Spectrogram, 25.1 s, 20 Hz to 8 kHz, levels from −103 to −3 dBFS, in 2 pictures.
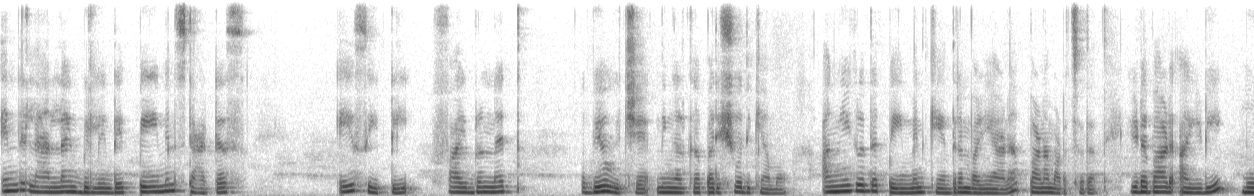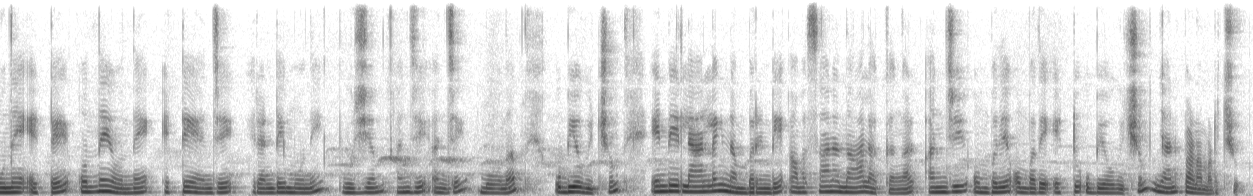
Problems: none marked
